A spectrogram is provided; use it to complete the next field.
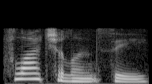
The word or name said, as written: flatulency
